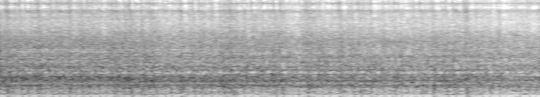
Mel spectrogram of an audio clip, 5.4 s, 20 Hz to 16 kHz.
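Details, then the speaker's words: 383 V8 after rebuild and reinstall, warmed up, idling about 15 minutes with good oil pressure, some exhaust leaks at V-band clamps: even steady idle with normal sewing-machine valvetrain patter, former metal-on-metal tick gone. "the sewing machine sound which is normal but it doesn't have that metal on metal tick anymore like it did"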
